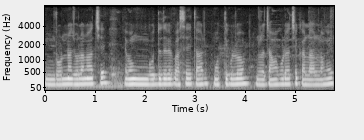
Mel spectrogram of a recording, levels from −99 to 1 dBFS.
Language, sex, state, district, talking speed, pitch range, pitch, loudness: Bengali, male, West Bengal, Jalpaiguri, 155 wpm, 135-145 Hz, 140 Hz, -15 LUFS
